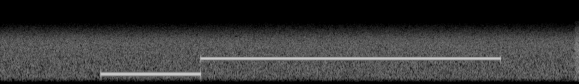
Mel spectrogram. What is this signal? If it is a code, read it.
Two-tone page, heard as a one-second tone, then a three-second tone, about 480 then 1250 Hz, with radio hiss and a squelch burst at the end.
